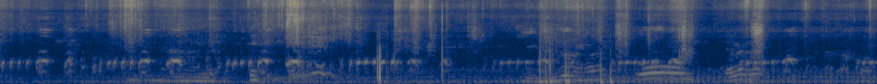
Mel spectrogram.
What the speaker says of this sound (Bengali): ওদিকে ডাক পাখির ডাক শোনা যাচ্ছে।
